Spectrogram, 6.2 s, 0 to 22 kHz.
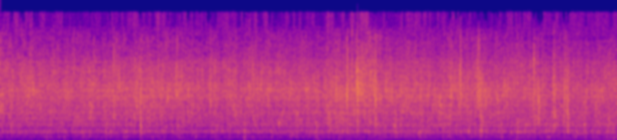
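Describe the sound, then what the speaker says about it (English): A batch of pork baby-back rib pieces deep-frying in oil at about 380 degrees, a loud, steady, close sizzle and bubbling that holds even throughout. "I'm going to put about 1/4 of them into the oil at a time and fry them"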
